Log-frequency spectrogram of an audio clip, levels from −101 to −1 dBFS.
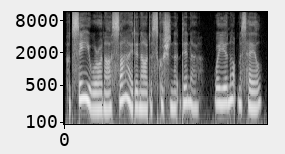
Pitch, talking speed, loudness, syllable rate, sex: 215 Hz, 250 wpm, -19 LUFS, 6.1 syllables/s, female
